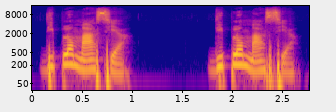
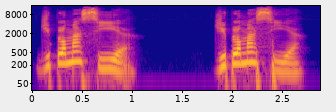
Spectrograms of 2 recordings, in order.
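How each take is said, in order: First: "diplomacia" in Spanish, stressed on MA. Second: "diplomacia" in Portuguese, stressed on CI. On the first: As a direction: say "diplomacia" as di-plo-MA-sya. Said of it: "En español". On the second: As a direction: say "diplomacia" as jee-plo-ma-SEE-a. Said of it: "En portugués". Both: Shown as a demonstration.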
